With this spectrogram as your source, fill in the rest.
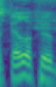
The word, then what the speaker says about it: Philippou: And I'm talking about Bring Her Back with the, how do you pronounce their names? The Philippou brothers? The Philippou brothers, yeah.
